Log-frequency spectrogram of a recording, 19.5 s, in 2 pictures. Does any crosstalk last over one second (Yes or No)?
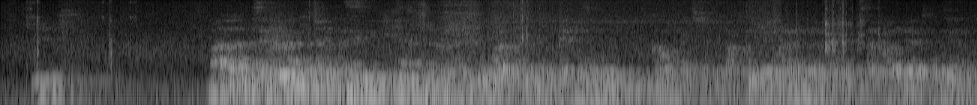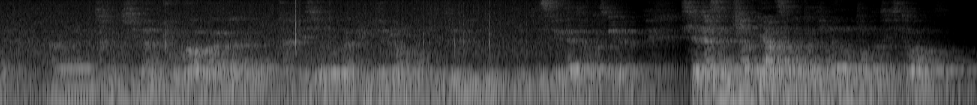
Yes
